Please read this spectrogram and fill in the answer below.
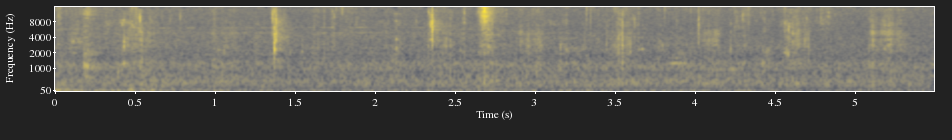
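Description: People chewing food at close range, with scattered small mouth clicks and smacks over a steady background hiss.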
